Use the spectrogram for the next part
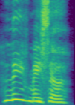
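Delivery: high, loud cry of alarm. A narrator's reading. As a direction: cry out to push him off. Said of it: "she cried".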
